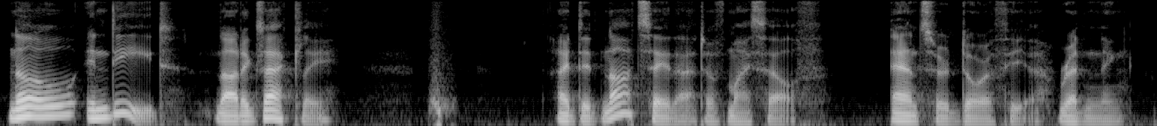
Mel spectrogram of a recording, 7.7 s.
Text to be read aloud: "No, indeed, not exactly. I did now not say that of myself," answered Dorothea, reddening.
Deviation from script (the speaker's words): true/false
true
